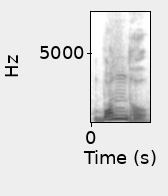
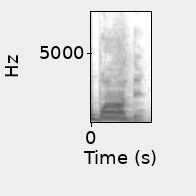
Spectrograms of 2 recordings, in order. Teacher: নাসিক্য ব্যঞ্জনধ্বনি ক্ষীণ হতে হতে ক্রমশ লোপ পায় এবং তার রেশ স্বরূপ পূর্ববর্তী স্বরধ্বনিতে একটা অনুনাসিক অনুরণন যোগ হয়। যেমন ধরো বন্ধ, নাসিক্য ব্যঞ্জনধ্বনি ন লোপ পেল, দিয়ে কি হলো বাঁধ, অর্থাৎ একটা অনুনাসিক অনুরণন এখানে যোগ হলো, এটাকে বলা হচ্ছে নাসিক্যী ভবন, এই প্রক্রিয়াকে।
